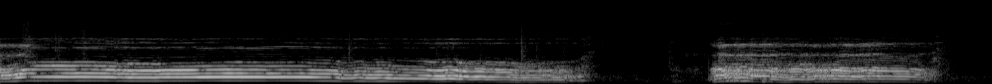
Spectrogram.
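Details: Pet Siberian Husky howling for its supper indoors: a rich, full-toned howl held level for about five seconds before sagging downward, a short pause, then a second similar sustained howl.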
